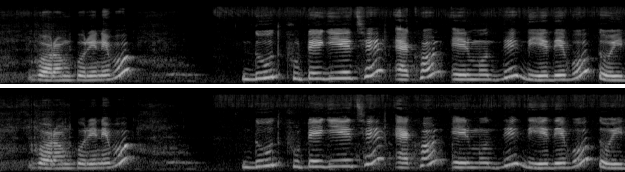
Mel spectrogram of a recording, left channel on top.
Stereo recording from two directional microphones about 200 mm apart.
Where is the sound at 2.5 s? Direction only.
40° left (ahead or behind).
